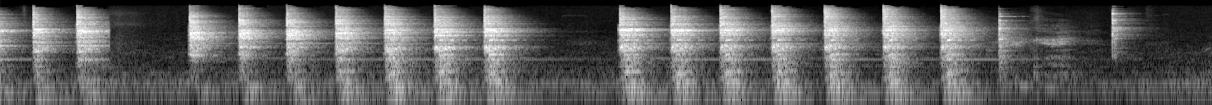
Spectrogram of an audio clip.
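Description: Hammer blows on metal in quick runs of about three a second, with a short metallic ring after each blow. Three runs are broken by short pauses, and a single blow falls near the end.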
